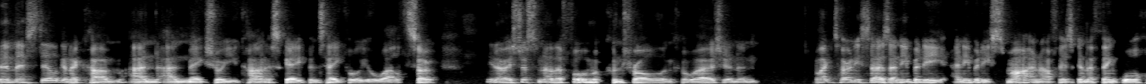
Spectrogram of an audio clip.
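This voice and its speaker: A British accent carries this voice at a fairly quick pace. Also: man, medium pitch for a man, ordinary pitch variation. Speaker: podcast co-host. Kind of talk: casual discussion.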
